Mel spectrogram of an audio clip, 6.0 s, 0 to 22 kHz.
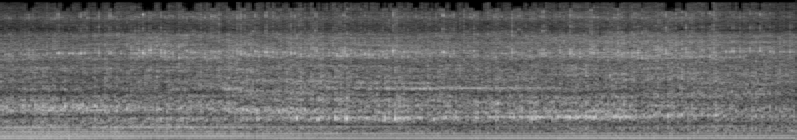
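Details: Wrecked 1988 Ford Ranger, just revived: even, steady idle with a smooth low drone and no misses or knocks; running normally.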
